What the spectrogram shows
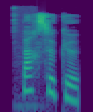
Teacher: that's very southern French there. To pronounce the E at the end of parce. Like, Parisians take the piss out of southerners for saying it that way.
